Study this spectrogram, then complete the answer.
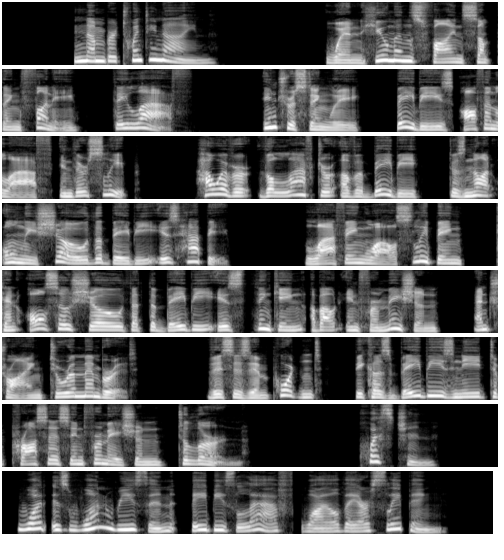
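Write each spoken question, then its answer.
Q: What is one reason babies laugh while they are sleeping?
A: They are processing and trying to remember information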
